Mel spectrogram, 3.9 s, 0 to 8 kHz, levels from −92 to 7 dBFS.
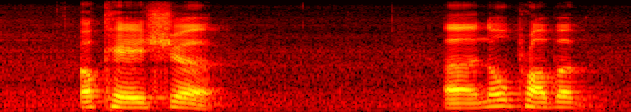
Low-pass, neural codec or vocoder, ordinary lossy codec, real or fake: none; none; none; real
